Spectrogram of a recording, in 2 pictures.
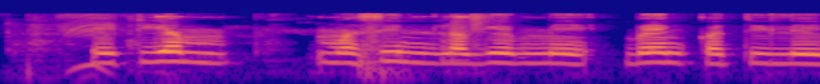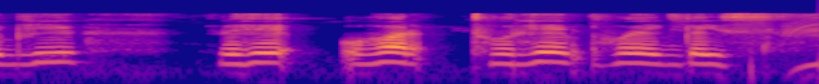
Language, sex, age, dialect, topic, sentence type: Chhattisgarhi, female, 25-30, Northern/Bhandar, banking, statement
